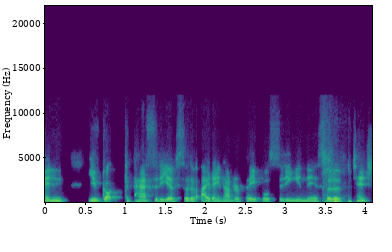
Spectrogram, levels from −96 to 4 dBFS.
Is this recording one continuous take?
yes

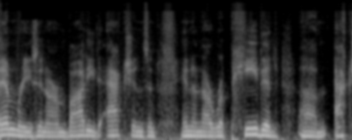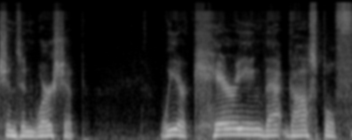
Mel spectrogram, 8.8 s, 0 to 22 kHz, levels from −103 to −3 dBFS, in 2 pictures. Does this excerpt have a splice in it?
yes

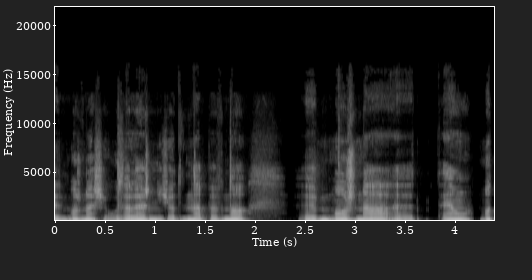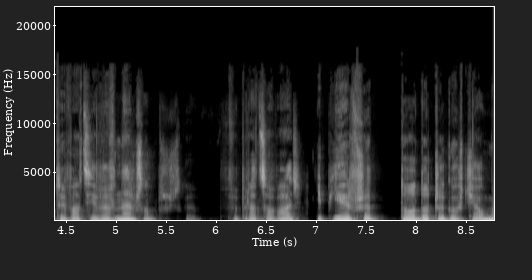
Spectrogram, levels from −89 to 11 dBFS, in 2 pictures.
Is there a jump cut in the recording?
yes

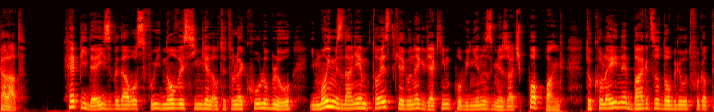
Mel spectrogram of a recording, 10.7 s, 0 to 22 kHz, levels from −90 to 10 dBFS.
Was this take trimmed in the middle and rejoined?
no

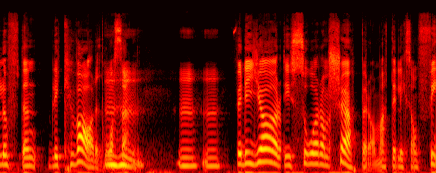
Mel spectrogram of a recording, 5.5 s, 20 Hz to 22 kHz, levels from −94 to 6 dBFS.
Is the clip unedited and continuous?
no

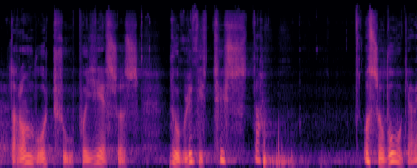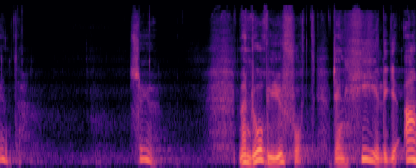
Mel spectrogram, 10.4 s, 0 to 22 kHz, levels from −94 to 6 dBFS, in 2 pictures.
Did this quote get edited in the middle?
yes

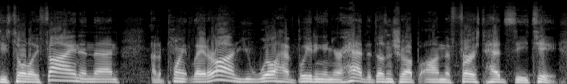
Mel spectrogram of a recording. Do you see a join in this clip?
no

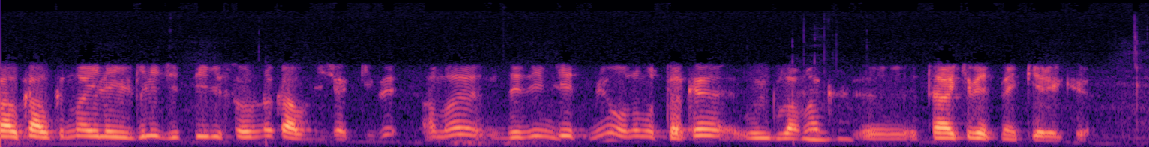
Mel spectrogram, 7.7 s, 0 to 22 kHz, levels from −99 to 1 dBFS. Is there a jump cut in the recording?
yes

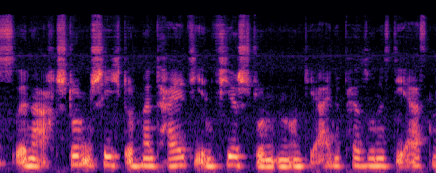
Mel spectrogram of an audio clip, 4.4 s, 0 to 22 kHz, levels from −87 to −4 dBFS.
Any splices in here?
no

